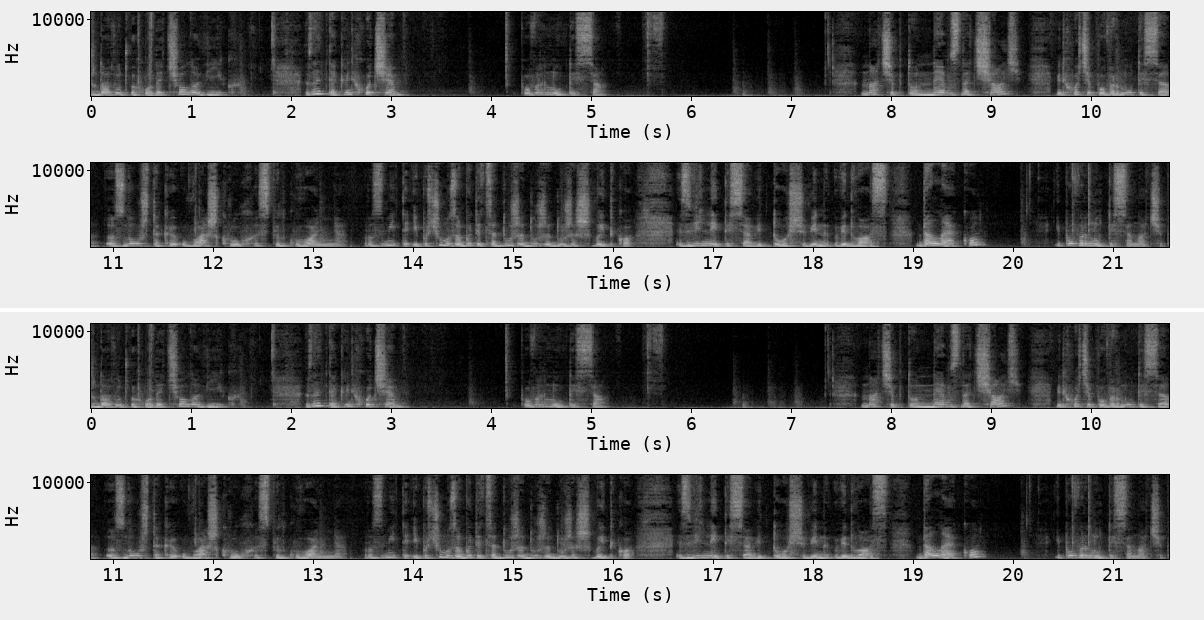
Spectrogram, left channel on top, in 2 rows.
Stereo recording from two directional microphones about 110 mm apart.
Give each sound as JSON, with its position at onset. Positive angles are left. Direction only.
{"t": 0.0, "sound": "speech", "side_deg": 15}
{"t": 4.1, "sound": "speech", "side_deg": 15}
{"t": 7.3, "sound": "speech", "side_deg": 20}
{"t": 18.4, "sound": "speech", "side_deg": 35}
{"t": 19.3, "sound": "speech", "side_deg": 20}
